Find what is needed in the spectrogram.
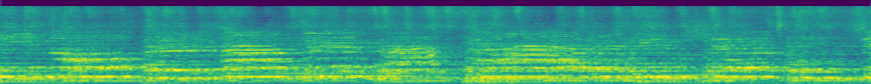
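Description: A group of young children singing a Christmas carol together in unison, with a woman's voice singing along, in sustained notes that change about once a second. Small hand shakers add a light rattle.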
